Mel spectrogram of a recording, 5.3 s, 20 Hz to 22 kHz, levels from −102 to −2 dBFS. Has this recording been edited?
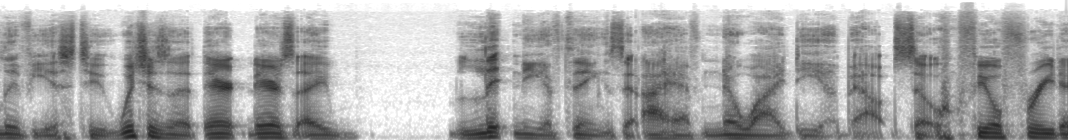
no; 0 cuts

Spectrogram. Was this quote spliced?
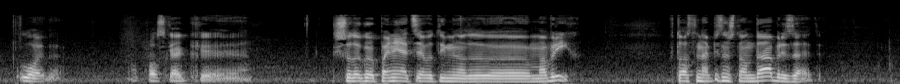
no; 0 cuts

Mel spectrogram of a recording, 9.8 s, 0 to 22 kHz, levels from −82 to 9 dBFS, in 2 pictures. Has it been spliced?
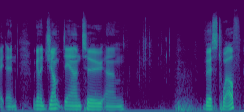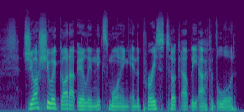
yes; 1 cut; at 5.3 s

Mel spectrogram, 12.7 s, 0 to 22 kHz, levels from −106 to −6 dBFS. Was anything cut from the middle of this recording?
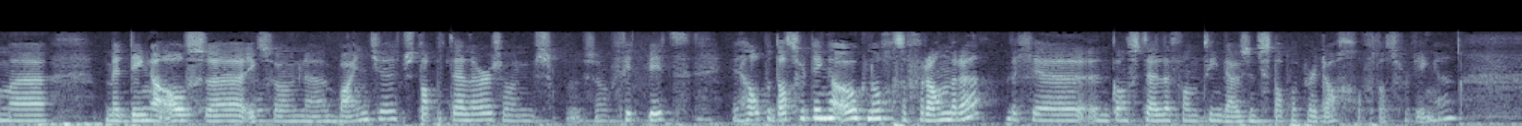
yes; 4 cuts; at 2.1 s, 3.3 s, 7.4 s, 9.2 s

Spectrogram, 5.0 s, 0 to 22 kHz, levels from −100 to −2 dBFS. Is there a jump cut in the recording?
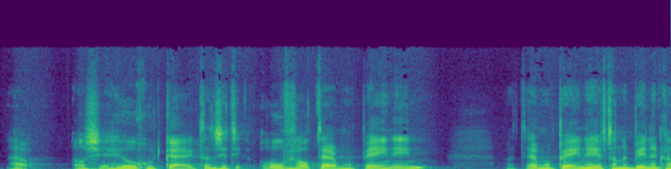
no; 0 cuts

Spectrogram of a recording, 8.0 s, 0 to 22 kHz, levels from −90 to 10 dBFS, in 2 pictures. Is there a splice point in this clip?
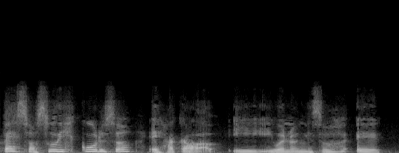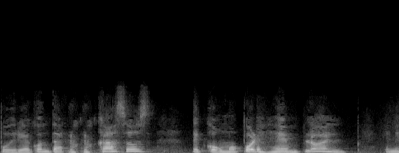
yes; 3 cuts; at 1.4 s, 2.2 s, 4.8 s

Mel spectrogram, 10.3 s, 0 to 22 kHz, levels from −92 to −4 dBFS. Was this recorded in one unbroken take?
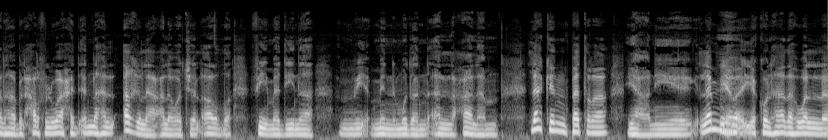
no; 1 cut; at 7.8 s

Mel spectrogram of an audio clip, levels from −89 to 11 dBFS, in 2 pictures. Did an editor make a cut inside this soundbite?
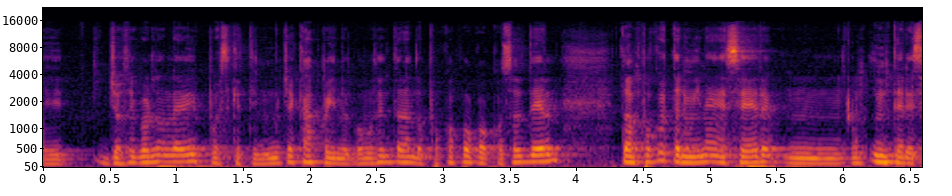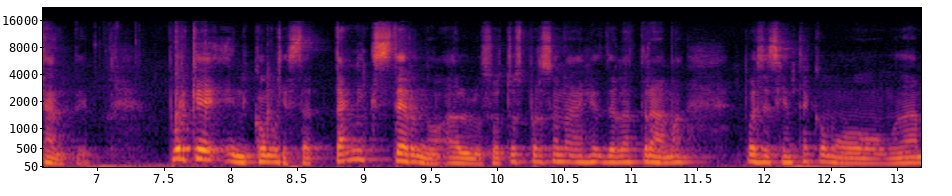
yes; 2 cuts; at 6.2 s, 8.4 s

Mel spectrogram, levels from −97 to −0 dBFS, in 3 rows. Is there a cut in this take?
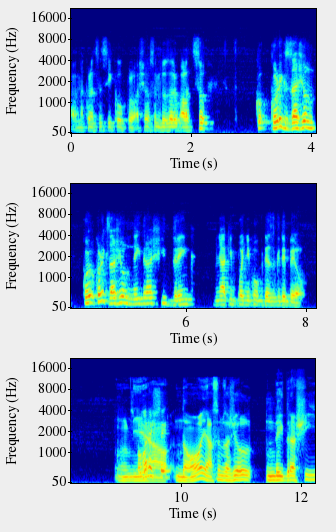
yes; 1 cut; at 4.7 s

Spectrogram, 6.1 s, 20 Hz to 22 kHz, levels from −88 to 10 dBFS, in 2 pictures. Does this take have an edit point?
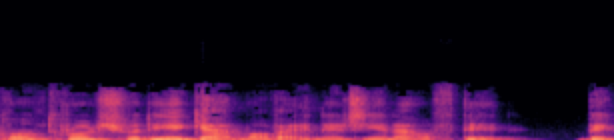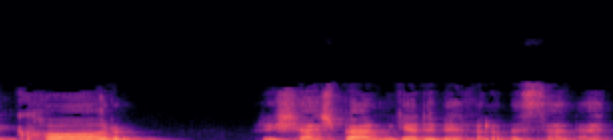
no; 0 cuts

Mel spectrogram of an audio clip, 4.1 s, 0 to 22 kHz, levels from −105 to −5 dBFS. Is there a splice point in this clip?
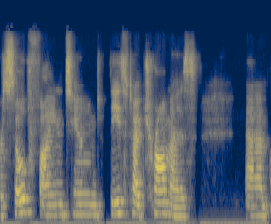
yes; 2 cuts; at 1.6 s, 2.1 s

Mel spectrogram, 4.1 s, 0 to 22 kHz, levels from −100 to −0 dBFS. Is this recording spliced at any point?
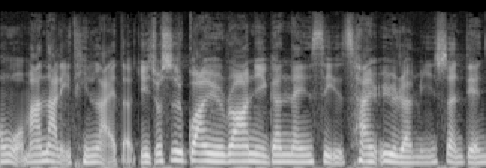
no; 0 cuts

